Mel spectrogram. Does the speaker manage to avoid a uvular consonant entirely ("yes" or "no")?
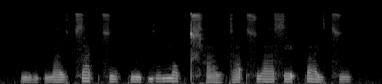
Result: yes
